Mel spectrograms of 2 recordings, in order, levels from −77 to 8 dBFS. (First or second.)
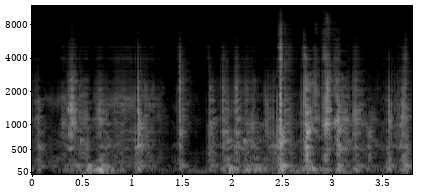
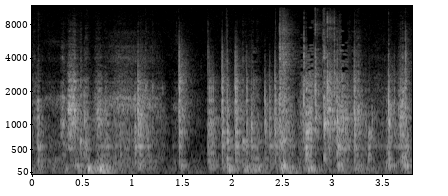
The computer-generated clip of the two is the first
